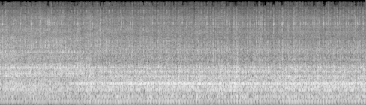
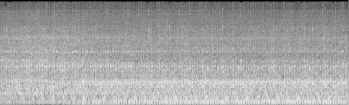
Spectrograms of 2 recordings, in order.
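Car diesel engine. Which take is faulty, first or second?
first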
